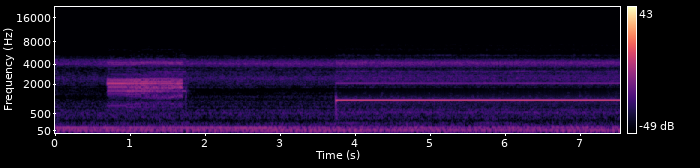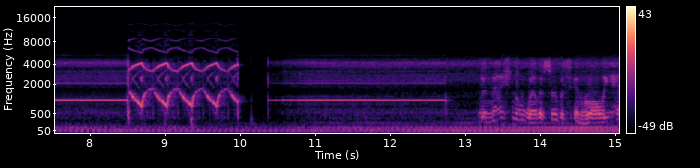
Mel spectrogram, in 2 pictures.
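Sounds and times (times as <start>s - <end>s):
warbling siren tone: 0.7s - 1.8s, 8.5s - 10.0s
steady warning beep: 3.7s - 14.2s.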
